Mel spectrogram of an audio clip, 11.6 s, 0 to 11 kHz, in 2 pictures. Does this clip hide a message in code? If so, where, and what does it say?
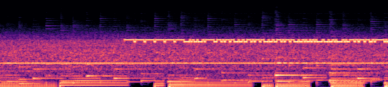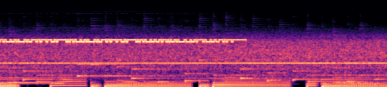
Yes: RTTY (50 baud, 170 Hz shift) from 1.9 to 9.5 s, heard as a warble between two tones, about 2200 Hz centre, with radio static, a steady whistle near 920 Hz and room echo. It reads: CQ CQ CQ DE EB7F EB7F EB7F PSE K CQ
